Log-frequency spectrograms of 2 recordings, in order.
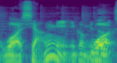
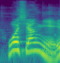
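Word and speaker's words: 我想你: " 하지만 어떤 사람들 은 이렇게 발음 하기 도 합니다 . 특정 지역 의 방언 을 들어 보면 , 어떤 사람들 은 "Wó xiáng nǐ" 라고 말 하기 도 합니다 . 예 . 하지만 그건 표준 이 아닙니다 .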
